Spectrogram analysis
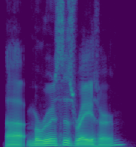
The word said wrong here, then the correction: Mehrunes' Razor: Mehrunes' Razor. – Is that how you say it? – Mehrunes.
